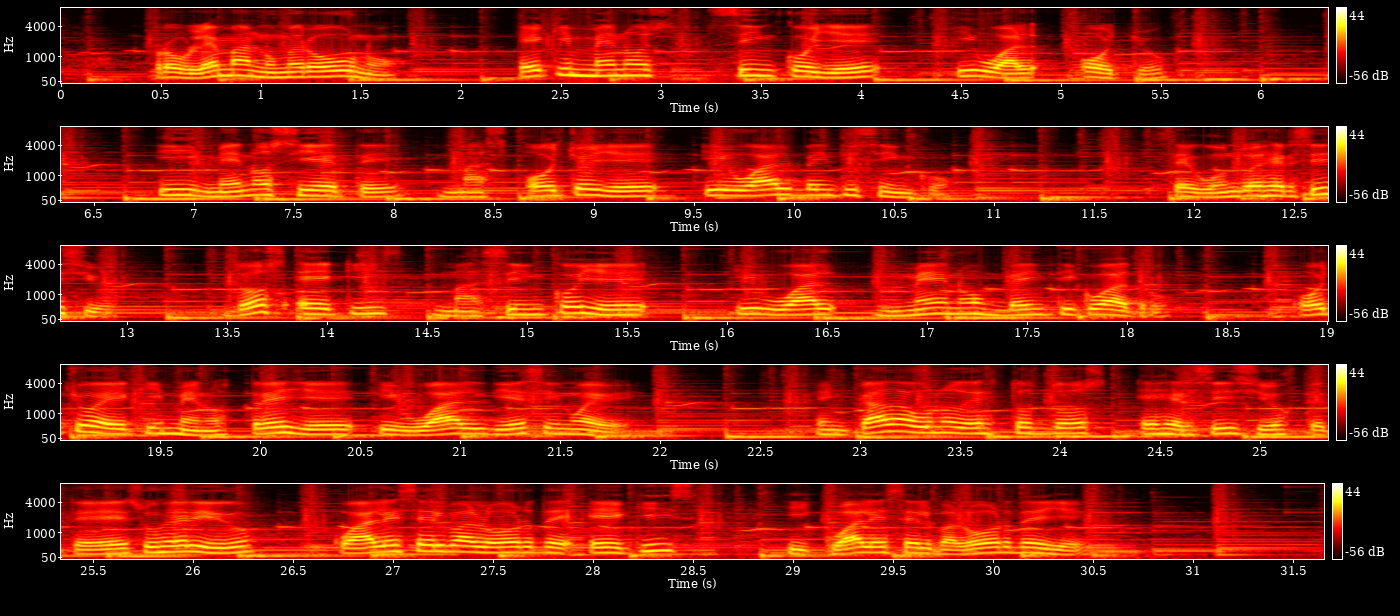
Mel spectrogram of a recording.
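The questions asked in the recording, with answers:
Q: ¿cuál es el valor de X y cuál es el valor de Y?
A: x = 1/2, y = -5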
